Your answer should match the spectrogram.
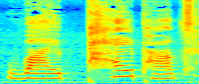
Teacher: Вообще может звук «п» звучать только один раз.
